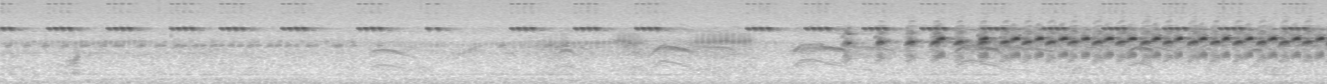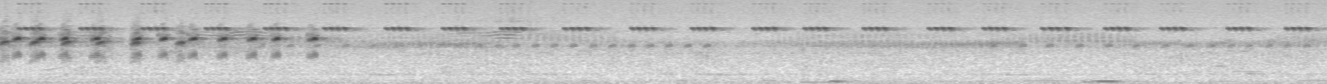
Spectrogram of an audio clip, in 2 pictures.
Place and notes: Sarnów, Poland - Sarnów Stawy ( binaural )
Evening tumult of water zoo.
